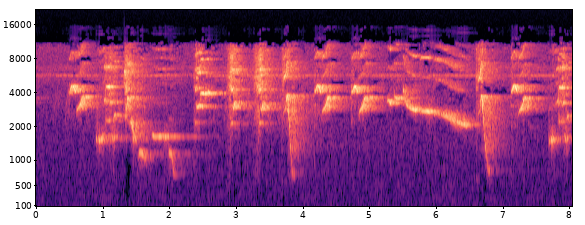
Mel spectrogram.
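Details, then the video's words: White-rumped shama song recorded as a tutoring track for cage birds, a rich mix of clear whistles, harsh notes and a long sliding descending whistle, delivered in rapid varied phrases. "Masteran Suara Samyong"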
